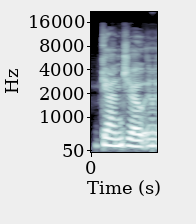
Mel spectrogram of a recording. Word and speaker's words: Guangzhou: So I knew China had rare earth capacity, but I didn't realize it also has the tungsten capital of the world in Guangzhou.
